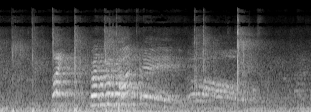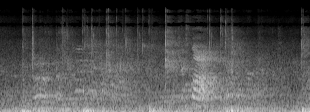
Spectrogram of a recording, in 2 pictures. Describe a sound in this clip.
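Young men shout and call out loudly in a large echoing hall.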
